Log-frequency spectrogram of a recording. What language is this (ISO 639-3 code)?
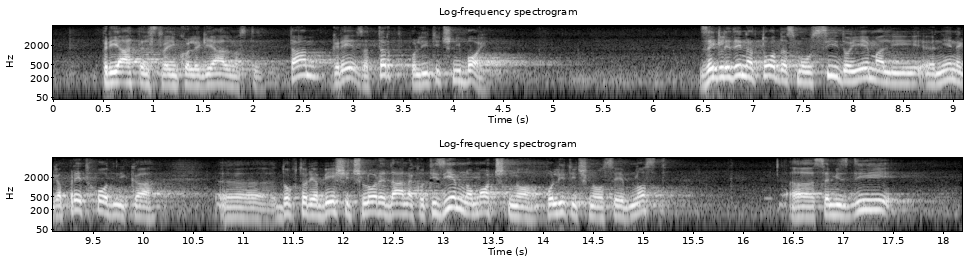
slv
